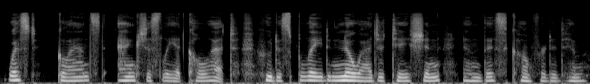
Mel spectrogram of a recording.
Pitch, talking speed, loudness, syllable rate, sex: 170 Hz, 130 wpm, -20 LUFS, 4.9 syllables/s, female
